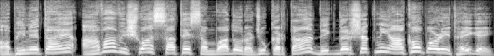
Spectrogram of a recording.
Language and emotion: Gujarati, surprised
